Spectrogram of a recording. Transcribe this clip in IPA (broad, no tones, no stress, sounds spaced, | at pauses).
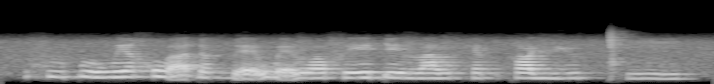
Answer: f ɯ ɓ o w e χ w a̰ ɗ ʌ ɡ͡b ɛ̰ w ɛ̰ v ʌ f e ɗ e v a v h ɛ p q ɯ vʲ ɯ ǀʰ i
